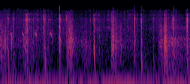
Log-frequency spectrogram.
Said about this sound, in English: Get down off your horse, senor. All right. We lead our horses over onto that flat. Where they'll be in the shade. Come on, Diablo.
